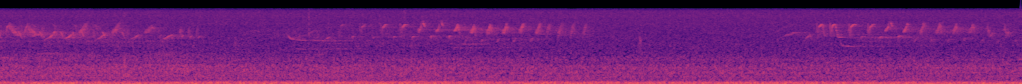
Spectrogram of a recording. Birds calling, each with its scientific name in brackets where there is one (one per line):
Northern Flicker (Colaptes auratus)
American Goldfinch (Spinus tristis)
